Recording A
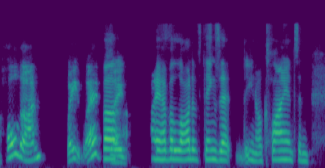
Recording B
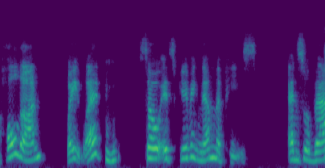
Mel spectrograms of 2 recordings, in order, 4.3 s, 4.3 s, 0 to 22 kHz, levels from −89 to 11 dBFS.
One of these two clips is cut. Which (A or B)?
A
